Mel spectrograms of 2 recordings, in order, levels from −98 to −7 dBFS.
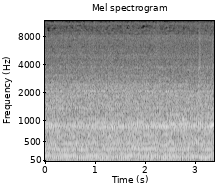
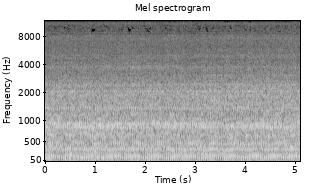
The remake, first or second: first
